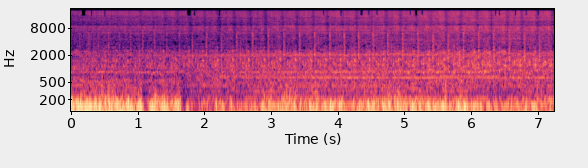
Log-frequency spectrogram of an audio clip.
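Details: 1971 Chevrolet El Camino SS big-block V8 idling with valve covers off while diagnosing valvetrain noise; steady idle with irregular light ticking over the rumble, cause not yet found; valvetrain noise at idle.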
